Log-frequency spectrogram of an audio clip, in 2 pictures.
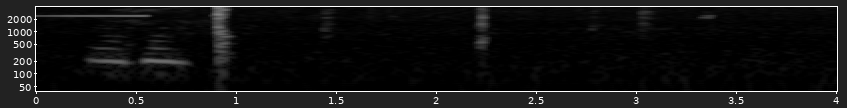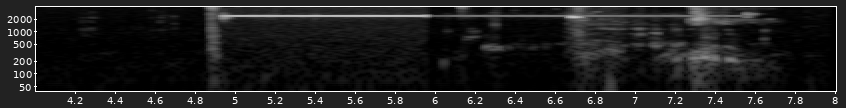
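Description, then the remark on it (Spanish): A sustained, steady electronic beep tone from a truck's unit sounds loudly for about a second, followed by shorter repeated beeps amid scattered clicks and a little background noise. “No, ese pitido me... Oilo.”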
